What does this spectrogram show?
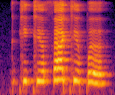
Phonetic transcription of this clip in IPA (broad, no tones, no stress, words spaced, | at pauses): kʲəkʲɔ θakʲɔ pə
